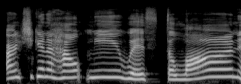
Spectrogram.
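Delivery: high nagging mom voice. Retold or imitated. Mocking his mom asking about the lawn, high and nagging. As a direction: whine it like a pushy mom.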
